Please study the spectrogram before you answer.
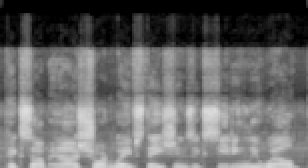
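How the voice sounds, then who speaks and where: A man with an American accent and a slightly high-pitched voice presents a hands-on product review. His delivery is casual and conversational, like a hobbyist host talking to his viewers. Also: steady tone, unhurried, a little mellow. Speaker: host of a radio review channel.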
